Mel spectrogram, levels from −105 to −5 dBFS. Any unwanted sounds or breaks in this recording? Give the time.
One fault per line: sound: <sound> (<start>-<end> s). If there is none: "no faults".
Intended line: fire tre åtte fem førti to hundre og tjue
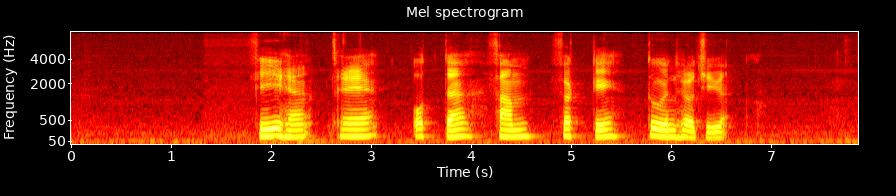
no faults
